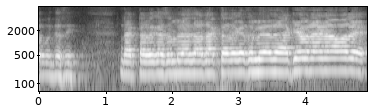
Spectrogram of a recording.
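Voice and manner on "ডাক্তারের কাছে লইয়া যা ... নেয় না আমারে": very loud, higher-pitched plea; loud wailing complaint. Acted. Ailing father protesting nobody takes him to the doctor, loud wail. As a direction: wail it out at full volume, words run on.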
